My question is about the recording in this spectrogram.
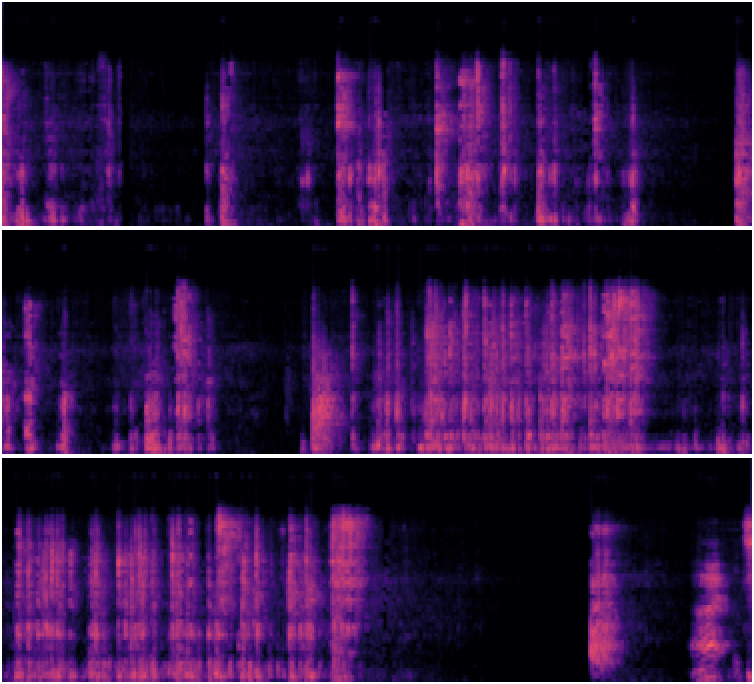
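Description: Metal clanking and scraping from the wing-nut clamps on the lid of a Harbor Freight resin-casting pressure pot as they are loosened with a wrench and swung free. The sound comes in irregular bursts with short pauses, busiest in the middle.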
